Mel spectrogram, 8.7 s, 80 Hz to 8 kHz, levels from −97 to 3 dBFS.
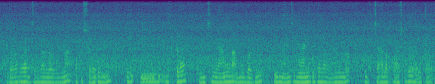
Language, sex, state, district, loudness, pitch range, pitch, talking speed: Telugu, male, Karnataka, Dharwad, -27 LUFS, 120-130 Hz, 125 Hz, 125 wpm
